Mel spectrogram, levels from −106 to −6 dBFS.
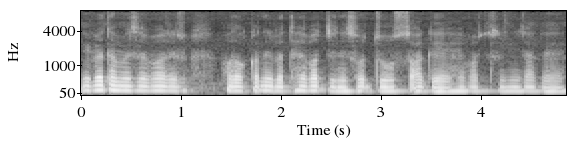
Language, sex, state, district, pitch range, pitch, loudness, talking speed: Chakma, male, Tripura, Dhalai, 100-110 Hz, 105 Hz, -18 LUFS, 175 wpm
